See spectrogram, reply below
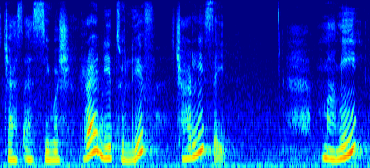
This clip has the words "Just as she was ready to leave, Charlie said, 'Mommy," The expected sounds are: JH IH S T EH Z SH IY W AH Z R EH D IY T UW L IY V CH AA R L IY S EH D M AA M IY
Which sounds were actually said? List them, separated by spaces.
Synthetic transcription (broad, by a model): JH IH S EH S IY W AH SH R EH D IY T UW L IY F CH AA R L IY S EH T M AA M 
